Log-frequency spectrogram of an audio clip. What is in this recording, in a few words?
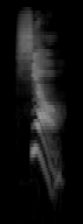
"xiao4", chinese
